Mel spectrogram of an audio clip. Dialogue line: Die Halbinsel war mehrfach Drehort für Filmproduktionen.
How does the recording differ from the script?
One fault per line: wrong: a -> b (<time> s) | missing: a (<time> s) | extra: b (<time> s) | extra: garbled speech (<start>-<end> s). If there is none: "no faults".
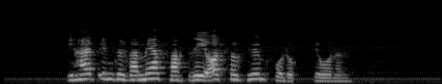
no faults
